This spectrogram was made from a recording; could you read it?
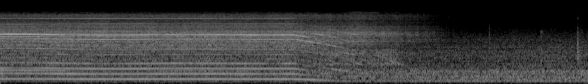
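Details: Milwaukee M12FDGA angled die grinder after switch teardown and repair, run through its speeds: smooth, steady high-pitched whine, then winding down with no rattle or grinding; grinder healthy.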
